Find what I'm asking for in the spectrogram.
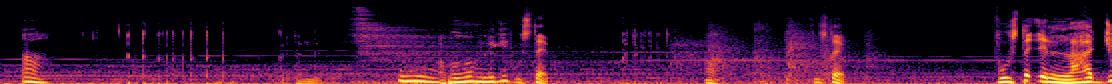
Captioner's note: footsteps sound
